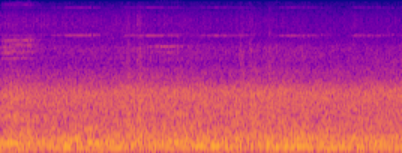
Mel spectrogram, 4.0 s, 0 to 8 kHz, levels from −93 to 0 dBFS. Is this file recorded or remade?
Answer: recorded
